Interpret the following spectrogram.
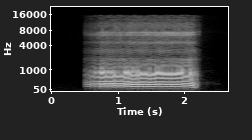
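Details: Piccolina, a Pekingese, snoring in her sleep at night: one long, buzzy, rasping snore of about two seconds, swelling quickly and holding steady before cutting off, in an otherwise silent room.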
